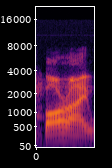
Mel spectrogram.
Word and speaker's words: Bareis: Now top of the key, Barai with it. B-A-R-E-I-S. Different pronunciation for what the spelling would indicate.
